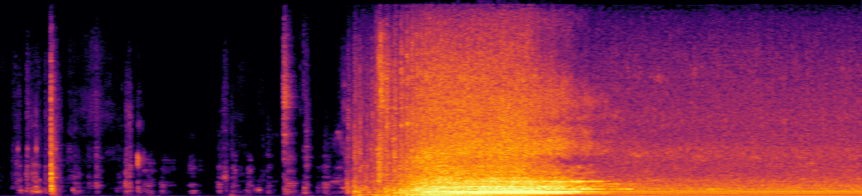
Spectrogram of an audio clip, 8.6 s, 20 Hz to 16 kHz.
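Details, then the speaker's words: Cub Cadet SC500 HW 159cc mower, sat a year, after carb cleaning and fresh non-ethanol fuel: fires, flares briefly and settles into an even steady run; previously wouldn't start or died after a second, now fixed. "All right, sounds good. I'm going to probably take it outside, let it run for 10 minutes, make sure there's no uh no problems, and call customer, send it back."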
